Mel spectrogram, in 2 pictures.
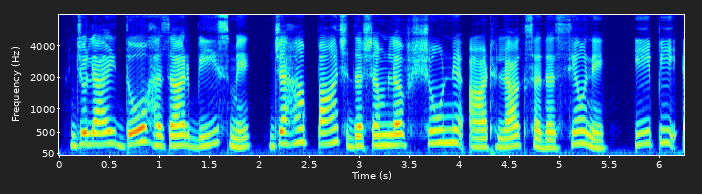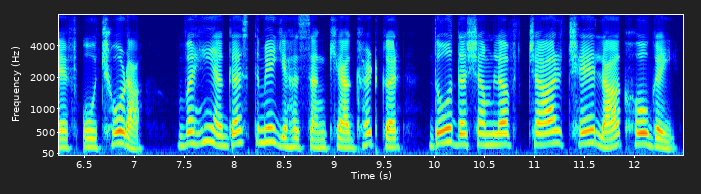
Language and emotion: Hindi, neutral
